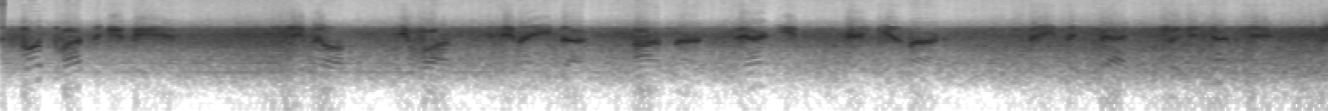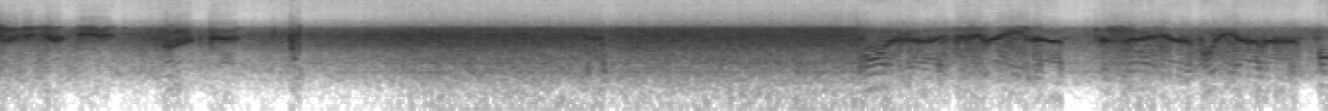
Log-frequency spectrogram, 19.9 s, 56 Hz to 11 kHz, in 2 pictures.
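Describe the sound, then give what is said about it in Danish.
A shortwave radio recording of the channel known as The Bosser, made around 6 pm on 13 December 2018: a band-limited, noisy channel with a steady hiss and a garbled, warbling voice message coming through in bursts, with a louder buzzing stretch partway through. “Det er den velkendte, men alligevel ukendte The Bosser, dog med en talebesked-dialog, hvilket er ret sjældent.”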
